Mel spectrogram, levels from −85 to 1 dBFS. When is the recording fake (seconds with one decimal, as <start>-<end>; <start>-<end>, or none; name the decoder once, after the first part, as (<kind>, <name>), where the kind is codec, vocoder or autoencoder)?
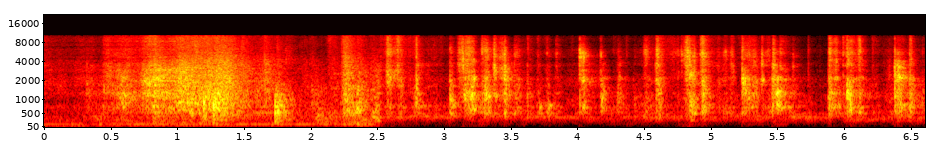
0.0-1.0 (codec, SNAC); 2.5-6.6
